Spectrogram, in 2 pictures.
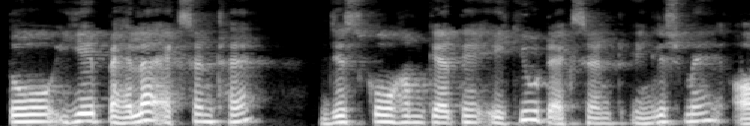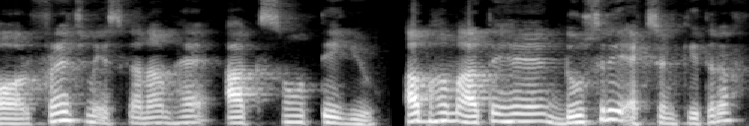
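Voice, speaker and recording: A man from Pakistan giving a language lesson, explaining in a measured, patient way with frequent hesitant pauses. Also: on the high side. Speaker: French teacher. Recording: dull lo-fi recording.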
